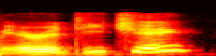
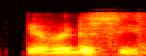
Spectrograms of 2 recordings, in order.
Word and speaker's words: Eurydice: I saying her name iridice eurydice thank you so much I I keep trying to pronounce it like a like Italian um yeah he puts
